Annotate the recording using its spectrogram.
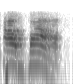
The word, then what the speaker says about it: Chavah: It was called Hava. It's spelled C-H-A-V-A-H.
